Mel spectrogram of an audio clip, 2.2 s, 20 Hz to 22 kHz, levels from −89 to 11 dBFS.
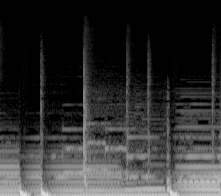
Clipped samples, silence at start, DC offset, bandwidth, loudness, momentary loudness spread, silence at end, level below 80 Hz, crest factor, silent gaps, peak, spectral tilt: under 0.1%; 0 s; under 0.1%; 5.2 kHz; -18 LUFS; 6 LU; 0 s; -16 dBFS; 10 dB; none; -4 dBFS; -10 dB/octave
